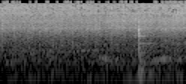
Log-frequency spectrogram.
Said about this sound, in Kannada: ಈ ಕ್ಯಾಬೇಜ್ ಕೂಡ ಸ್ವಲ್ಪ ಬಾಡೋ ತನಕ ಫ್ರೈ ಮಾಡ್ಕೊಳ್ಳೋಣ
